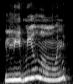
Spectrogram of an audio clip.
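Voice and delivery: normal talking voice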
